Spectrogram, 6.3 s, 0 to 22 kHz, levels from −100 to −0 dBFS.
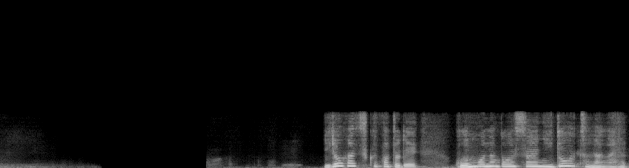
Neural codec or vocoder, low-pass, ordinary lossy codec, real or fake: codec, 44.1 kHz, 2.6 kbps, DAC; 7.2 kHz; none; fake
